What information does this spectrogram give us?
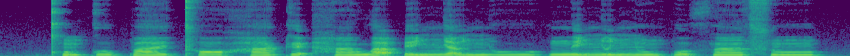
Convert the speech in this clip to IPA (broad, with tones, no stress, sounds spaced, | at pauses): kʰ ũ˦˨ k o˦ p a˦ ɪ̯ tʰ ɔ˨ h ä˦ k ɛ˦ ʔ h ã˦ w ä̰˦˨ ʔ ḛ˦˨ ɲ a̰˦˨ ʊ̯ ɲ u˦ | n ḛ˦˨ ɲ ɔ̰˦˨ ɲ ũ˦ p o̰˦˨ θ ã˦ sʰ ũ˨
